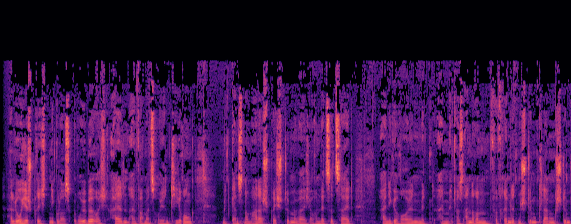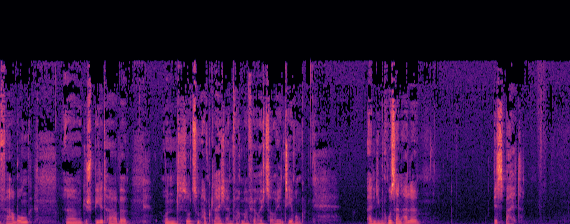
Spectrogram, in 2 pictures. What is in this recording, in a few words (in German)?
normale Sprechstimme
